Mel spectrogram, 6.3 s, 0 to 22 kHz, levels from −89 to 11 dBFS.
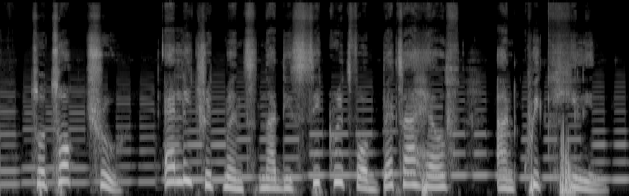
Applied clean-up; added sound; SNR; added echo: none; Wind instrument, woodwind instrument; 13 dB; none.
